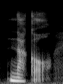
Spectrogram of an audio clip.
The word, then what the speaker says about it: knuckle: The K is silent. It is just knuckle.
